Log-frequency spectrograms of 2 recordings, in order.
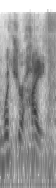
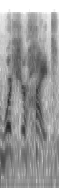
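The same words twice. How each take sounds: First: "height" ending in TH; mispronounced height. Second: "height" ending in T; standard height. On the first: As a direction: ask it saying HEIGHT as "highth". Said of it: "it's not". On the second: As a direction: ask it with a T closing HEIGHT. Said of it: "I've heard". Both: Retold or imitated.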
